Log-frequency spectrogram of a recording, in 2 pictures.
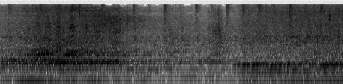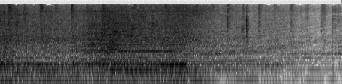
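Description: A Ferrari race car engine, heard in a scene of Ferrari testing at Fiorano, Italy, from the film Rush, revs loudly, its rasping harmonic drone climbing and holding at high pitch for several seconds before the revs drop off near the end. No one speaks.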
